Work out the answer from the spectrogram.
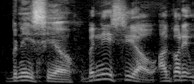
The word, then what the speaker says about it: Benicio: Am I doing the pronunciation? Is it Benicio, Benicio? How do I say the name correctly? Benicio.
